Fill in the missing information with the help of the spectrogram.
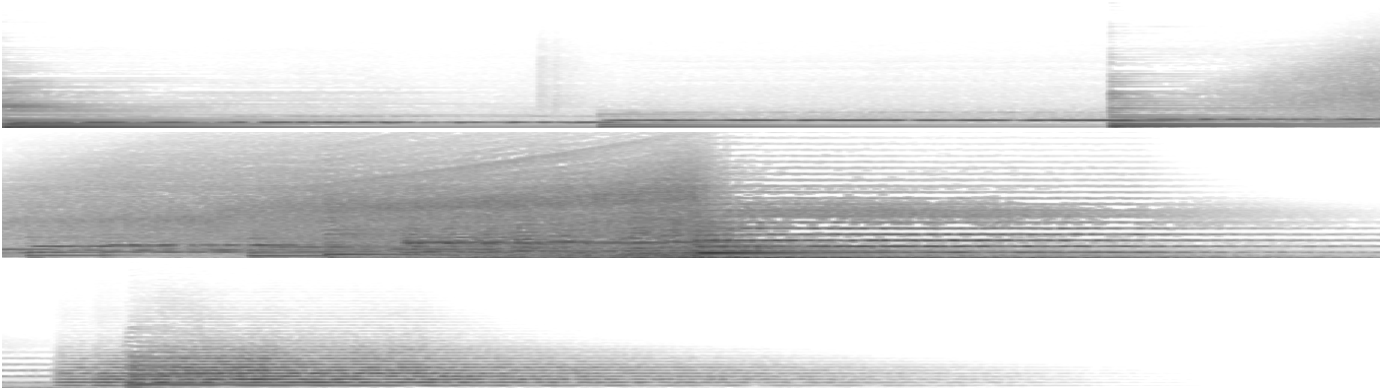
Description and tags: Just a Levelup Sound i made for Tabletop role-playing night
This is the "Now you have time to grab a beer" version;)
Enjoy...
